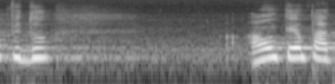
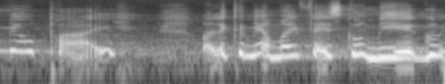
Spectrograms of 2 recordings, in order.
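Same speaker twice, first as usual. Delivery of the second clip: high-pitched mock lament; melancholic child; 5 semitones higher than usual. Melancholic child lamenting what mother did, hammed-up hurt. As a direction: imitate a wounded, melancholic child. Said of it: "o melancólico vai ficar assim".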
